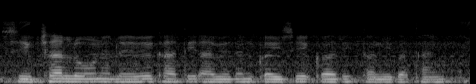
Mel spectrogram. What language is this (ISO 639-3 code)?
bho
